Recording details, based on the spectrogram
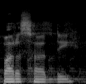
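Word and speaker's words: ਪਰਸਾਦਿ: गुर प्रसादी नदर निहारा इथे न शब्द पूरा लिख्या है परसादी ते जी रारा पैर च ं ते इदा उच्चारण प्रसादी हो जाना सी सर्ब जिया को इथे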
